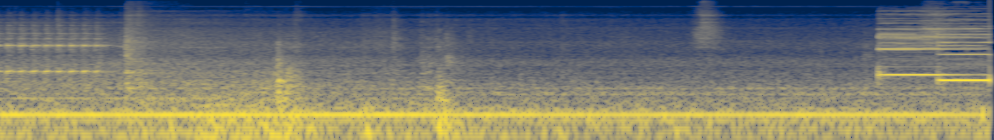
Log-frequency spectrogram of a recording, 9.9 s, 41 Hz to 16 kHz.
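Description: Door-closing warning beeps inside a Kawasaki Nippon Sharyo C751B train carriage, stopping as the doors shut about a second in, over a steady low hum in the car. Near the end, a two-note falling chime that heralds the next-station announcement.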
